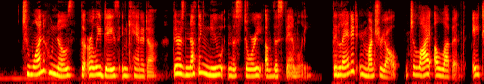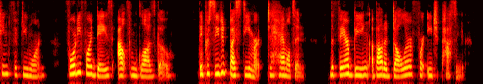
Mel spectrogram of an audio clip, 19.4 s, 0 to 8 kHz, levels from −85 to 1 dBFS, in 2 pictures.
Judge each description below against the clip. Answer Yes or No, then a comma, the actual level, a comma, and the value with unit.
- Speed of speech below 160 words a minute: Yes, average, 145 wpm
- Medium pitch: No, high, 220 Hz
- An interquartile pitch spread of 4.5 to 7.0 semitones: No, average, 2.9 semitones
